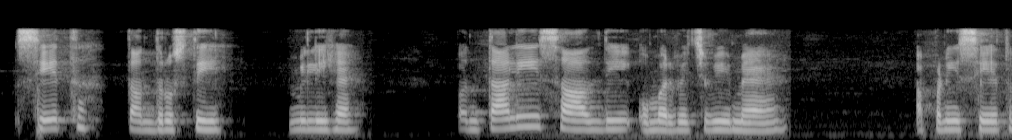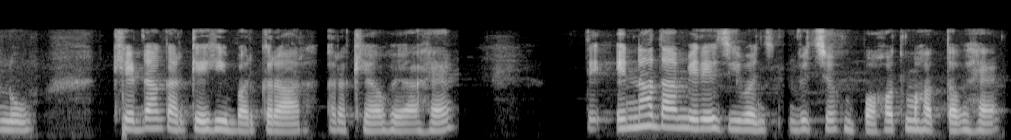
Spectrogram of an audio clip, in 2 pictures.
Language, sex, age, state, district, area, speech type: Punjabi, female, 45-60, Punjab, Tarn Taran, urban, spontaneous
